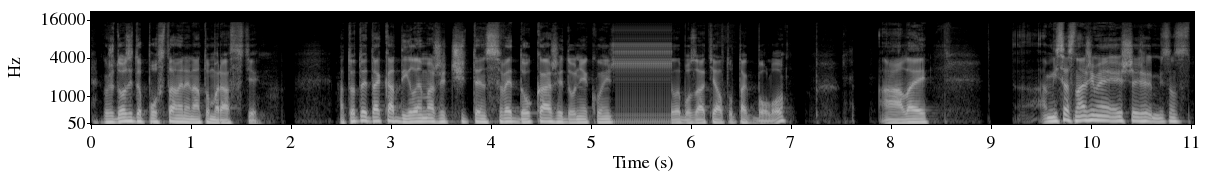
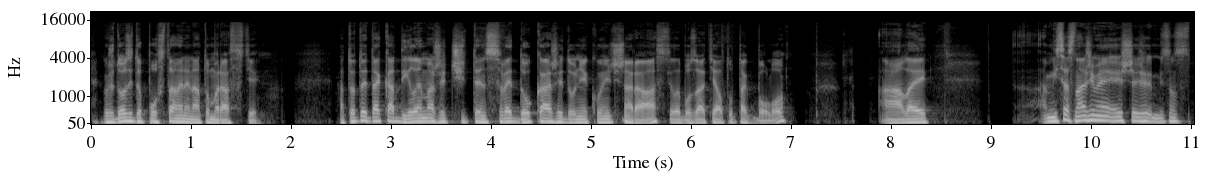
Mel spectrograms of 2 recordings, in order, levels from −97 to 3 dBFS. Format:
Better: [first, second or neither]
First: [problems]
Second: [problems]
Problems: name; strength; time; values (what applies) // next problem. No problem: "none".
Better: second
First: audio freezing; at 5 s for 0.5 s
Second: none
